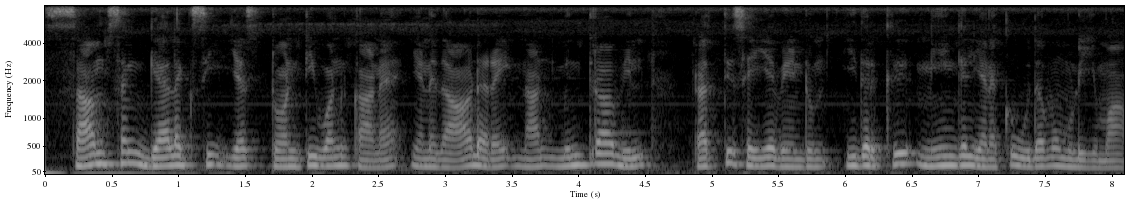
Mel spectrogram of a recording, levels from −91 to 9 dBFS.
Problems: low volume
